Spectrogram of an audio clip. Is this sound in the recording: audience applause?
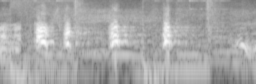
no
